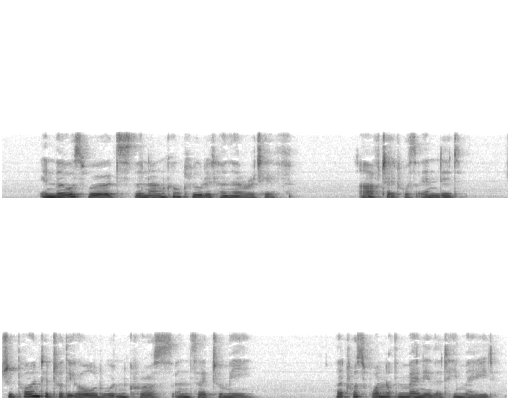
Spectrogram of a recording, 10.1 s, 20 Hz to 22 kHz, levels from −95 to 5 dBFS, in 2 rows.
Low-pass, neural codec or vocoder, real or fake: 7.2 kHz; none; real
